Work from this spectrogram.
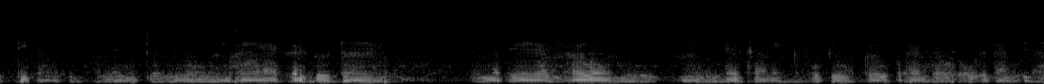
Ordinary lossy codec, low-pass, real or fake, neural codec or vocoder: AAC, 48 kbps; 5.4 kHz; fake; codec, 24 kHz, 0.9 kbps, WavTokenizer, medium speech release version 1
